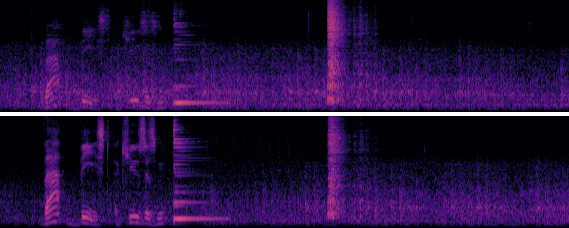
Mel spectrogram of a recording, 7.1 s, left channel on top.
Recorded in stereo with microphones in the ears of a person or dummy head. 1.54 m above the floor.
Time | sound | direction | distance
0.5 | a man speaking | 75° right (ahead or behind) | 0.7 m
2.2 | dishes clattering | 55° right (ahead or behind) | 1.0 m
4.1 | crushing | 65° left (ahead or behind) | 2.0 m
